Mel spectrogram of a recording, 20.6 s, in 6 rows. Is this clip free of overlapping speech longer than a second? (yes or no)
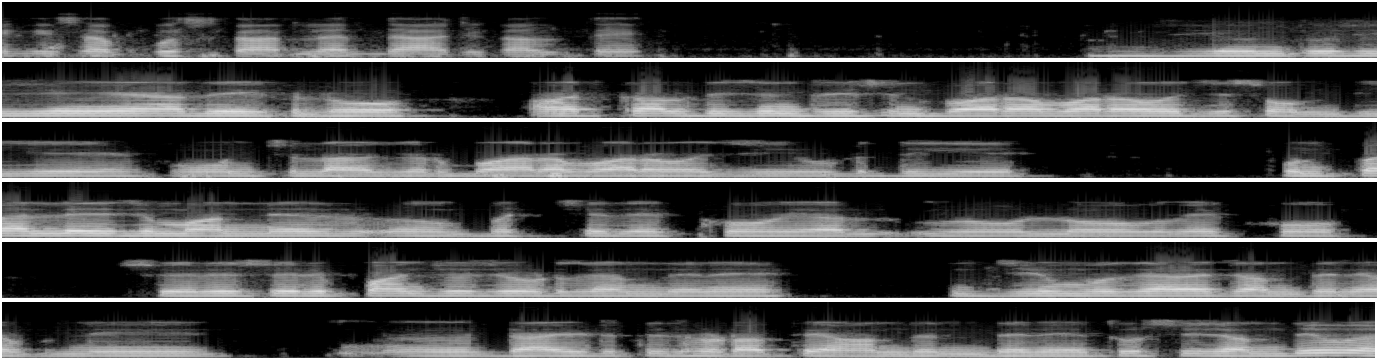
yes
